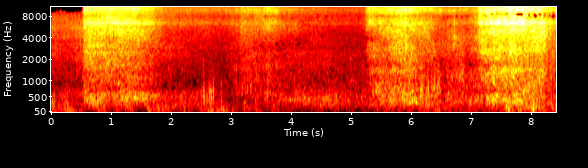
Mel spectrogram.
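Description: Small waves breaking and washing up a sandy beach, surging several times, with wind buffeting the microphone.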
